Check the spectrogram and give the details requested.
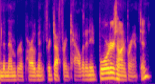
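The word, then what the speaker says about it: Dufferin–Caledon: Yes, Dufferin Caledon.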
